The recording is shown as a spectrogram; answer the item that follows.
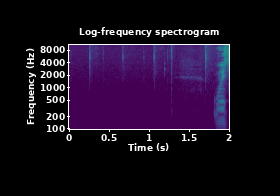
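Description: Faint, scattered clicks and taps of a stylus on a tablet screen during handwriting, about half a dozen spread over the first second and a half, then a voice starts speaking near the end.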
